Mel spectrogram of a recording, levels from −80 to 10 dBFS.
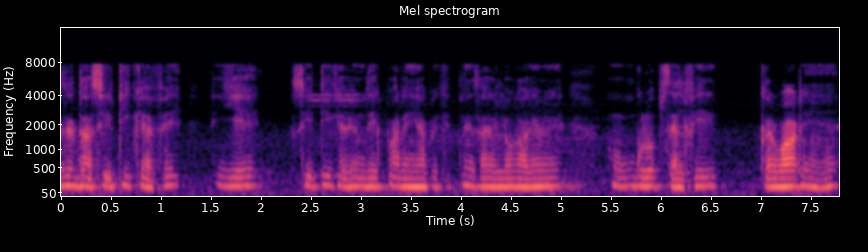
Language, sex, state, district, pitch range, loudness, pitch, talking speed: Hindi, male, Bihar, Purnia, 140-155 Hz, -24 LUFS, 150 Hz, 190 wpm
